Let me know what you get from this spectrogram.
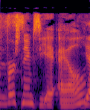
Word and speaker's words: Yael: I meant the Jewish name, Yale, Y-A-E-L. – Oh, yeah, like Yael. – Oh, is that how you pronounce it?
